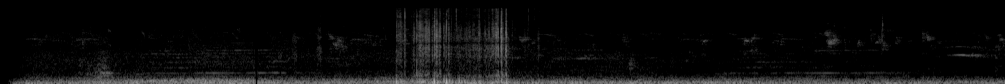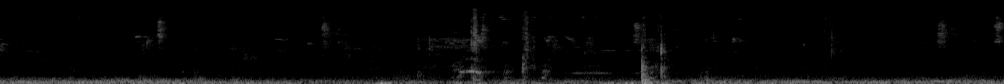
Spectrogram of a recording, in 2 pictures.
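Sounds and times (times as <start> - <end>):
small birds chirping: 0.2 - 20.0
loud rustling burst: 3.9 - 5.4.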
